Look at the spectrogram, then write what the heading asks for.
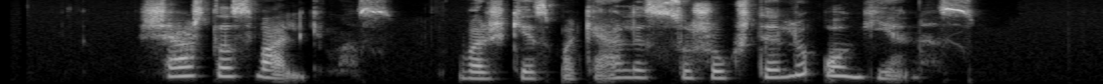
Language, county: Lithuanian, Kaunas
